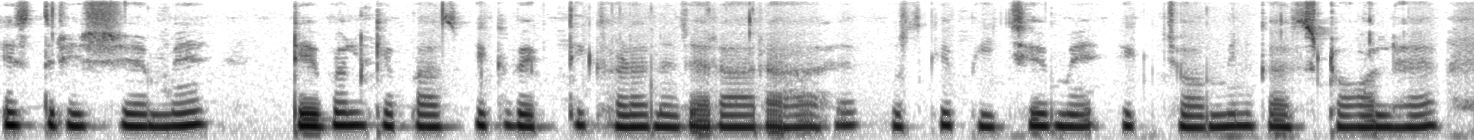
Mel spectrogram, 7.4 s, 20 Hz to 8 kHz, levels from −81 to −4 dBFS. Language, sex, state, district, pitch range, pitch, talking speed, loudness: Hindi, female, Jharkhand, Ranchi, 215-235 Hz, 225 Hz, 170 wpm, -17 LUFS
